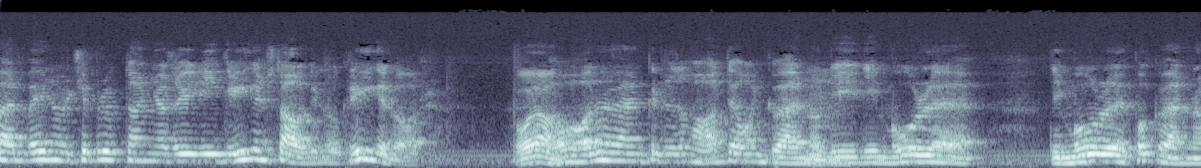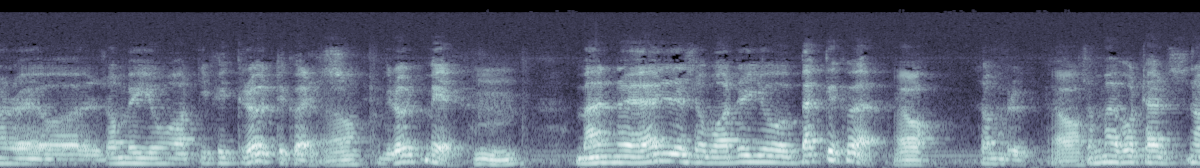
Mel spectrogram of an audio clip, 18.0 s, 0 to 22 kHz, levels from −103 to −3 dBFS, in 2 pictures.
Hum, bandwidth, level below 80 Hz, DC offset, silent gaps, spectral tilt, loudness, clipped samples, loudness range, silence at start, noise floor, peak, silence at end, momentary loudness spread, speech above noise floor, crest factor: none; 16 kHz; -56 dBFS; under 0.1%; none; -7 dB/octave; -17 LUFS; under 0.1%; 2 LU; 0 s; -41 dBFS; 0 dBFS; 0 s; 9 LU; 26 dB; 16 dB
